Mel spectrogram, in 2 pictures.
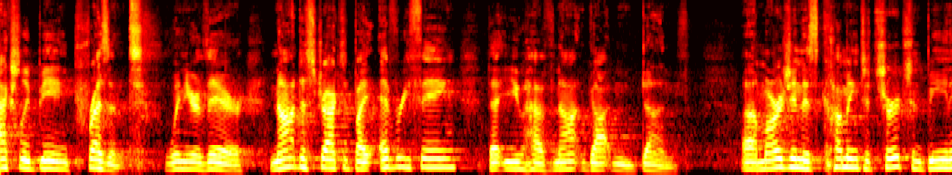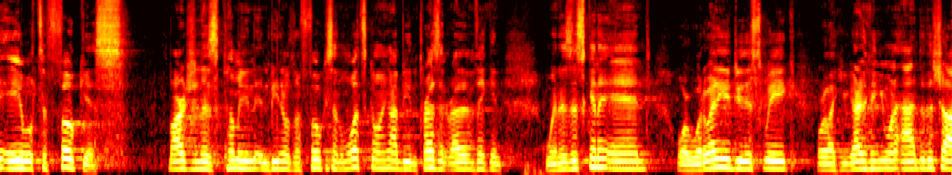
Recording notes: Message delivered at the Benicia campus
